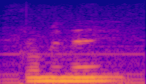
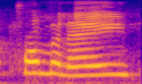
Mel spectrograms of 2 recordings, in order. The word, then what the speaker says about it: promenade: Yeah, Amy, what is promenade? A promenade, or you can say promenade.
